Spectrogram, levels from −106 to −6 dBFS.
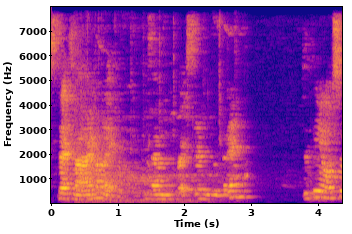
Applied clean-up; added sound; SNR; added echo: classical method WPE with log-MMSE.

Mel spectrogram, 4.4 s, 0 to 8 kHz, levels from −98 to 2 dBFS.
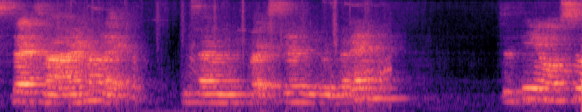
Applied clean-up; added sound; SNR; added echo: neural separator model SepFormer DNS4.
